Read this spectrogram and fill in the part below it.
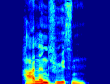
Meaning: dative plural of Hahnenfuß
- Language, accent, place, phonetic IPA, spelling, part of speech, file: German, Germany, Berlin, [ˈhaːnənˌfyːsn̩], Hahnenfüßen, noun, De-Hahnenfüßen.ogg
